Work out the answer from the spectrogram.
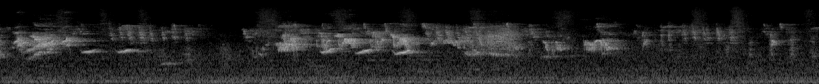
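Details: Mimicking crested myna, one of two birds present, copying other species, chiefly juvenile yellow-vented bulbuls: bursts of bright chirps and squeaky, slurred notes in irregular clusters separated by short quiet gaps, soft outdoor background noise.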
